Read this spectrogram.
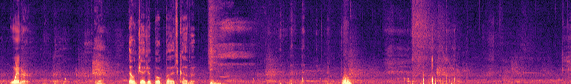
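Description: Billiard balls click together as they are packed into a rack.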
